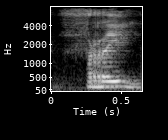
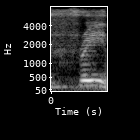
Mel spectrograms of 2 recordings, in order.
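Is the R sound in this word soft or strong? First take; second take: strong; soft. First: The R is strong and overpronounced. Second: The R is said plainly and softly. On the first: "they have the strong R, they overpronounce it" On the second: "they don't say free"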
